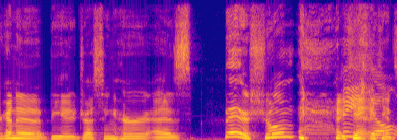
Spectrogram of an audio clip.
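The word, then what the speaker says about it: 贝熊: nickname in Chinese is called 贝熊, which literally doesn't sound like anything what it's supposed to be, but it's like Bay Bear. Like it's her. So that's her nickname. Her nickname is Bay Bear.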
